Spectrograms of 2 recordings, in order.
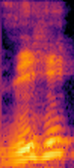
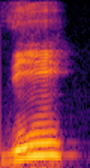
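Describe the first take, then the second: First: The h is followed by a short i. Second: There is no h; it ends in long ee. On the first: "हा के जेर करके" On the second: "हा की बजाय या ही का साउंड बोलते हैं"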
